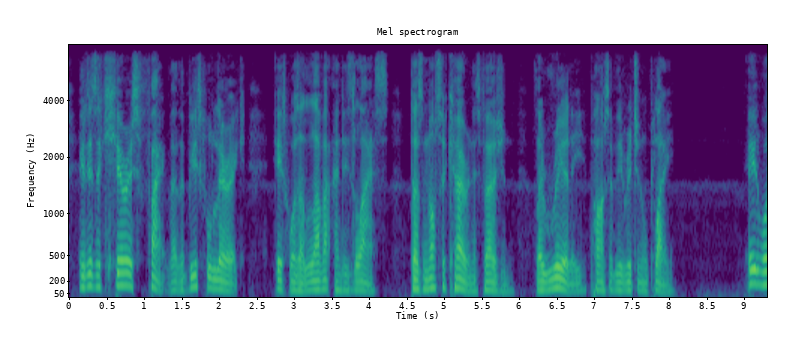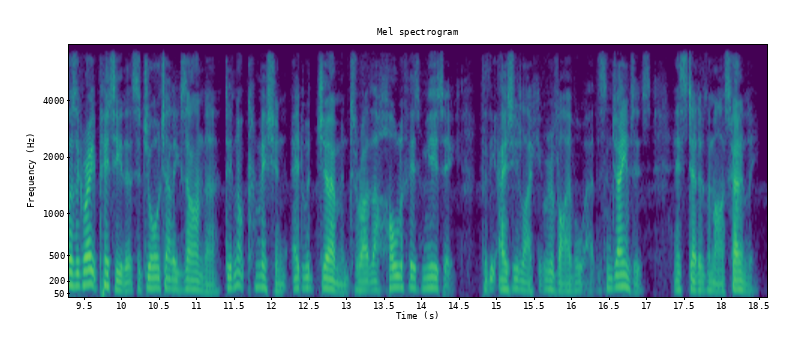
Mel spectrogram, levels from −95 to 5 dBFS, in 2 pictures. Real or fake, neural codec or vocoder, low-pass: fake; codec, 16 kHz, 4 kbps, FreqCodec, larger model; 7.2 kHz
